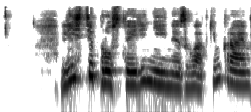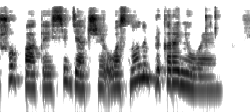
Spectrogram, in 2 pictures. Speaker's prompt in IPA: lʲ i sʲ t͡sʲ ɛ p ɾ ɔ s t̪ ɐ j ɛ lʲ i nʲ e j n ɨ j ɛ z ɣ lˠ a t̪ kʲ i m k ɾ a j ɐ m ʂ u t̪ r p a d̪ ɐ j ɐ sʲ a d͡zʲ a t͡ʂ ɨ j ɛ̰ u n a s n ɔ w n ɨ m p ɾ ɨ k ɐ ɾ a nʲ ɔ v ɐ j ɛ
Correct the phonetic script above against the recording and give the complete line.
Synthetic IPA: lʲ i sʲ t͡sʲ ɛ p ɾ ɔ s t̪ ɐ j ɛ lʲ i nʲ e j n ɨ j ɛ z ɣ lˠ a t̪ kʲ i m k ɾ a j ɐ m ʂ u r p a t̪ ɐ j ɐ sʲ a d͡zʲ a t͡ʂ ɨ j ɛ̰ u a s n ɔ w n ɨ m p ɾ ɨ k ɐ ɾ a nʲ ɔ v ɐ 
